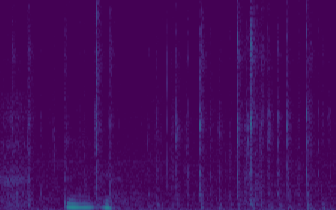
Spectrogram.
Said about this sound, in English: Oh, you're typing.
